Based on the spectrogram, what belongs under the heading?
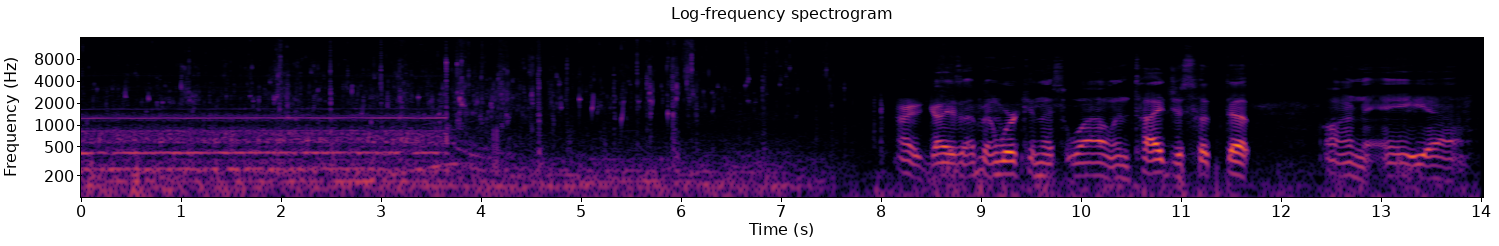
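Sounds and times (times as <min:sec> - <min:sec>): kayak drive motor whine: 0:00.0 - 0:07.5
water splashing against hull: 0:00.0 - 0:09.1.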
